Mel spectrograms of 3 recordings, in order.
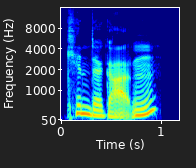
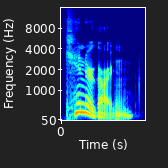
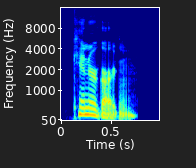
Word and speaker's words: kindergarten: And notice here, I'm pronouncing these like an American because we have an expected pronunciation for them. It's not kindergarten, it's kindergarten, kindergarten. So you can't almost hear that D or the T in the word.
